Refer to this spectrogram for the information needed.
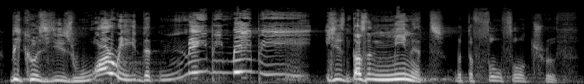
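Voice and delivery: slow tearful concern; worried, near tears. A narrator's reading. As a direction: let the worry break through. Rebbe's worry about sincerity.

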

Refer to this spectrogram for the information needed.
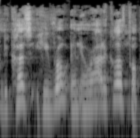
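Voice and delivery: high-pitched retold back-and-forth reply; insistent answering. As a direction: answer back, stuck in the same argument. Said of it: "we're going back and back and back and forth".

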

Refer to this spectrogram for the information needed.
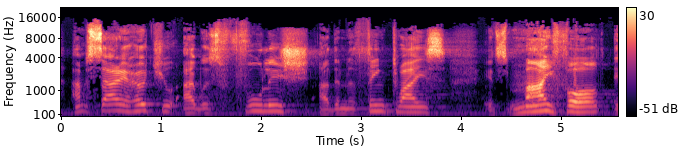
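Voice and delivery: heartfelt apology. Shown as a demonstration.

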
